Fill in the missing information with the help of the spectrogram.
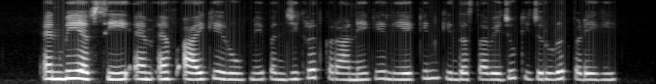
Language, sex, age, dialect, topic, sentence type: Hindi, female, 25-30, Hindustani Malvi Khadi Boli, banking, question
